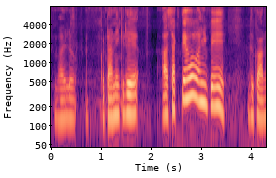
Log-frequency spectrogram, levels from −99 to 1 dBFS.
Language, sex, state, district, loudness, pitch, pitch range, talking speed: Hindi, male, Chhattisgarh, Korba, -17 LUFS, 150 Hz, 130-180 Hz, 155 wpm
